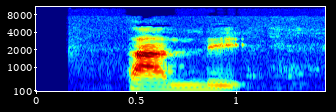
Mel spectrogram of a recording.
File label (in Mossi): "talle", moore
